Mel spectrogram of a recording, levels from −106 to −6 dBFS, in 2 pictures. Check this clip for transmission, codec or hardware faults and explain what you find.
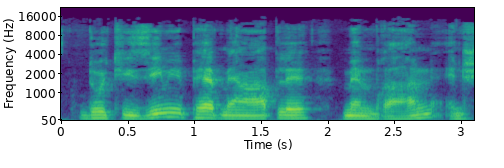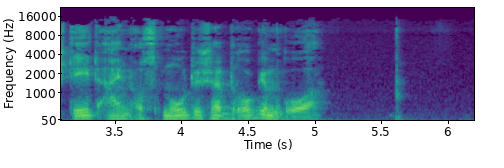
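There is one fault, DAB burbling, at 4.47 s. Weak reception let bit errors slip past error correction into the MP2 data, an error rate of around a tenth of a percent. Corrupted samples put short blips of noise in single sub-bands and corrupted scale factors make sub-bands jump in level for a moment, fitting a few frames, and this lays short burbling noise over the speech.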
